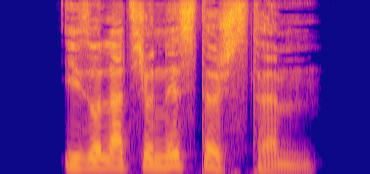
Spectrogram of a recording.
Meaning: strong dative masculine/neuter singular superlative degree of isolationistisch
- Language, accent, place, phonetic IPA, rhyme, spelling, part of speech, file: German, Germany, Berlin, [izolat͡si̯oˈnɪstɪʃstəm], -ɪstɪʃstəm, isolationistischstem, adjective, De-isolationistischstem.ogg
